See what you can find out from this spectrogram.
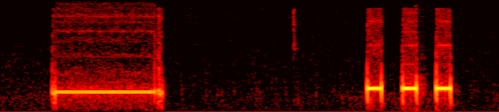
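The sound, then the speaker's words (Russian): Telephone keypad tones dial an extension number: three short, evenly spaced beeps follow a longer steady tone and a pause, each tone clear and fairly loud with no talk over it. “Если вы знаете внутренний номер сотрудника, введите его, либо дождитесь ответа оператора.”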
